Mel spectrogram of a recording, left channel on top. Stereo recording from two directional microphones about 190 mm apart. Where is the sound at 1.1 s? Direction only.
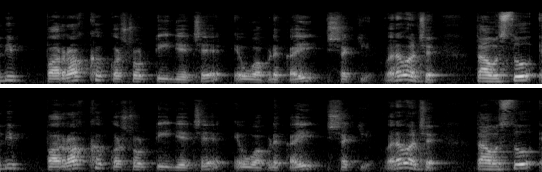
50° left (ahead or behind).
